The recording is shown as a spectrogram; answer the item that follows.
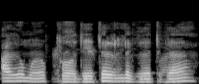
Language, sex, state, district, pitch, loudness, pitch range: Wancho, male, Arunachal Pradesh, Longding, 140 Hz, -16 LUFS, 130-150 Hz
